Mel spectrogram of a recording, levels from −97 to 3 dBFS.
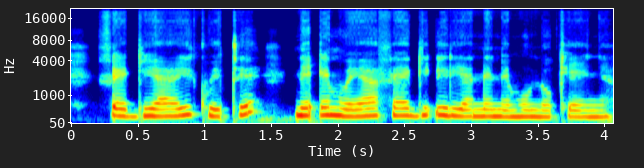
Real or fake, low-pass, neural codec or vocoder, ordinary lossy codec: fake; none; codec, 44.1 kHz, 2.6 kbps, SNAC; none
